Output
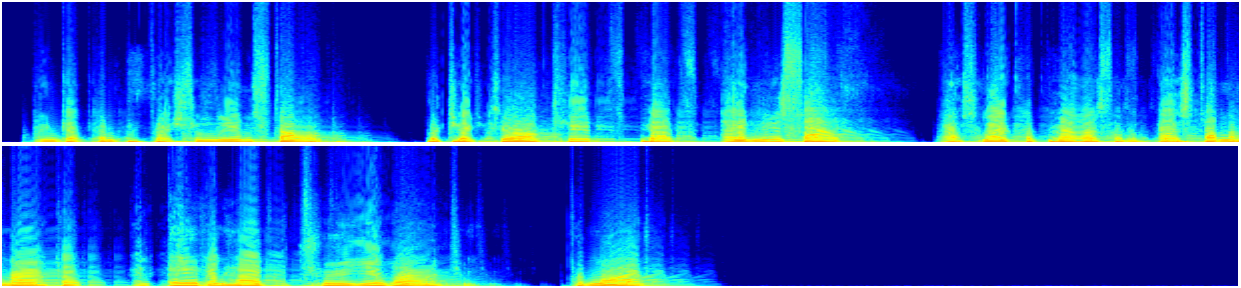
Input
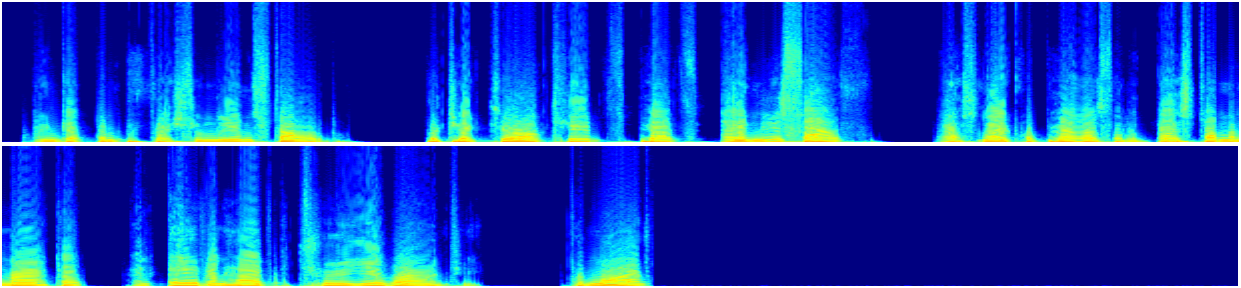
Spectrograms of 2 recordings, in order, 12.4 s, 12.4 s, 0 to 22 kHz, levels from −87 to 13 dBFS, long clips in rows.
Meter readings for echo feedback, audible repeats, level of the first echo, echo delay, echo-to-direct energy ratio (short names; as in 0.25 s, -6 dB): 29%, 2, -15.5 dB, 0.128 s, -15.0 dB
